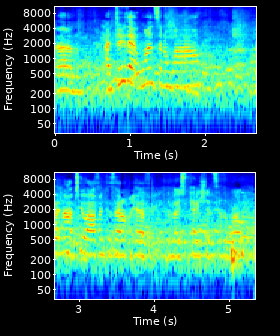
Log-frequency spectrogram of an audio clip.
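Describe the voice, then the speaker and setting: A woman with a Southern US accent talks very fast in a high, raised, projected voice, with crowd noise behind her and audible room echo. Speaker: craft product demonstrator. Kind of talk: live product demo. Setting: trade show booth with small audience. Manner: casual, conversational.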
